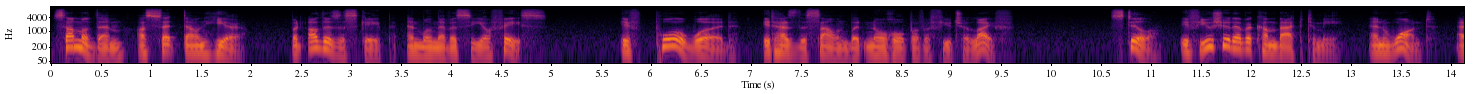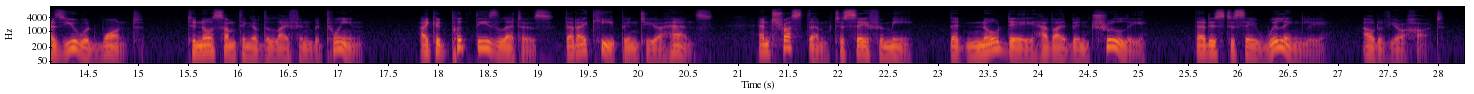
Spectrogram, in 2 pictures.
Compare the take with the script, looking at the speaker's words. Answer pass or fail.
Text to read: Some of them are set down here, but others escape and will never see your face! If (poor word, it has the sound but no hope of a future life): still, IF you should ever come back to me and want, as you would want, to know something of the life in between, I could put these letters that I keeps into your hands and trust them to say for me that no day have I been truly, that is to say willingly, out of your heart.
fail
